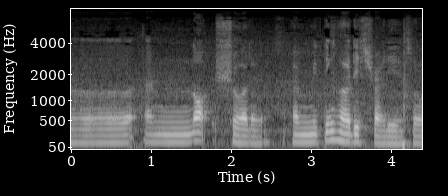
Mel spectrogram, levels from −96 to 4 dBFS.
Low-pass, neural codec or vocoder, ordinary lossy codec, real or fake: none; none; none; real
